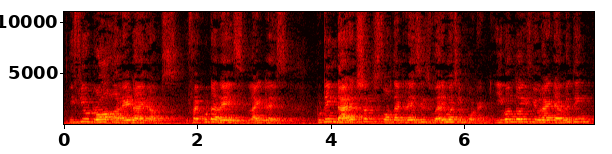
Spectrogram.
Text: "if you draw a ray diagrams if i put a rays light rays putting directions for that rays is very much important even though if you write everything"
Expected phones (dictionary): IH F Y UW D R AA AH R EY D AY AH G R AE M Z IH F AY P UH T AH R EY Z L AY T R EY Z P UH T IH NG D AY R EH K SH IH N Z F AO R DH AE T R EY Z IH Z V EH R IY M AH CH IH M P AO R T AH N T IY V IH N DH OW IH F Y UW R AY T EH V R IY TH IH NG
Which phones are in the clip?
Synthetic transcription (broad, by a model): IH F Y UW D R AA AH R EY D AY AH G R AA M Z IH F AY P UH T AH R EY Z L AY T R EY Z P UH T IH NG D AY R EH K SH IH N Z F AO R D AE T R EY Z IH Z V EH R IY M AH CH IH M P AO R T AH N T IY V IH N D OW IH F Y UW R AY T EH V R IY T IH NG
